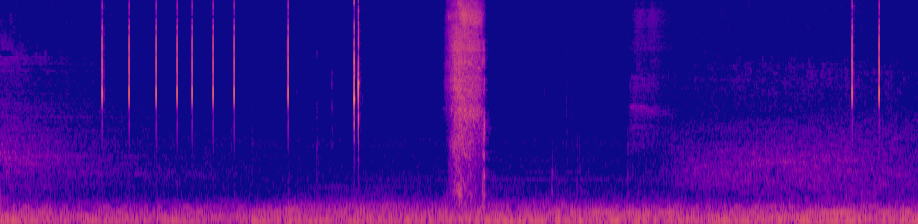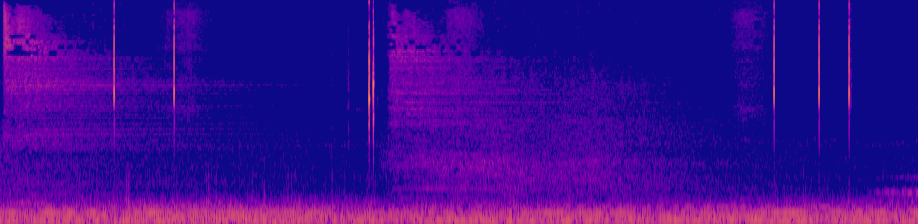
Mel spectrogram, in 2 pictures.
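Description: Short electronic beeps tick as menu keys are selected.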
